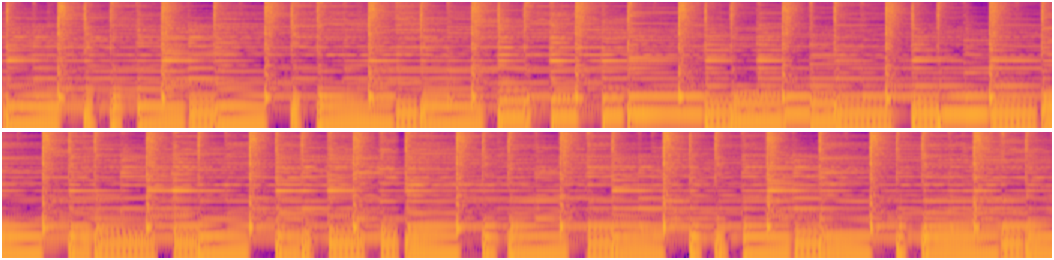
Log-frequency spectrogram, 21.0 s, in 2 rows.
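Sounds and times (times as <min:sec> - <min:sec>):
guitar backing track: 0:00.0 - 0:20.9.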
